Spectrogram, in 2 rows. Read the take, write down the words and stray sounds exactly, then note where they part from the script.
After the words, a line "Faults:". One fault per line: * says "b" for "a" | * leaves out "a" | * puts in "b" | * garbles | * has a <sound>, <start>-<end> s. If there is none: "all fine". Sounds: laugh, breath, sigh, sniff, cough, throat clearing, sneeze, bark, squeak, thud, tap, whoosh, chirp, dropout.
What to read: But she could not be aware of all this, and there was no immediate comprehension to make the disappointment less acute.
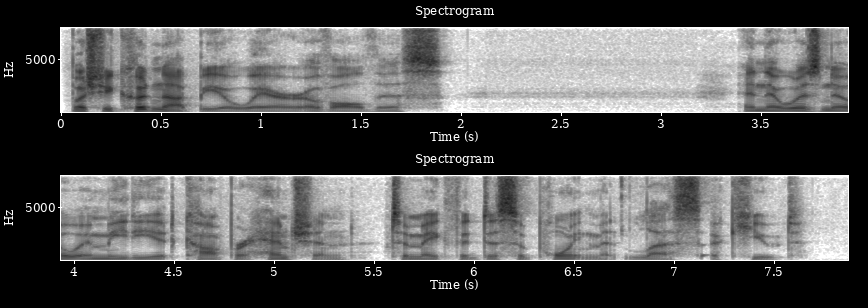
But she could not be aware of all this, and there was no immediate comprehension to make the disappointment less acute.
Faults:
all fine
